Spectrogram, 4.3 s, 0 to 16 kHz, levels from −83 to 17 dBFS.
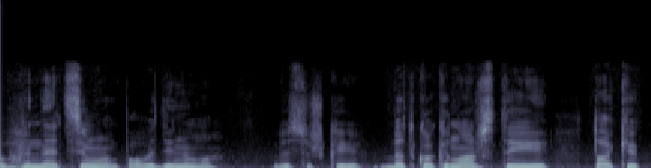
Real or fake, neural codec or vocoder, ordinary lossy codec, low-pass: real; none; MP3, 96 kbps; 9.9 kHz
